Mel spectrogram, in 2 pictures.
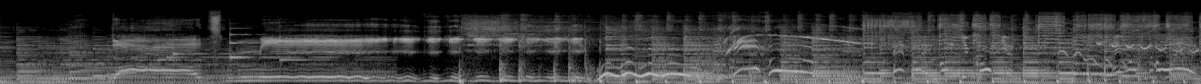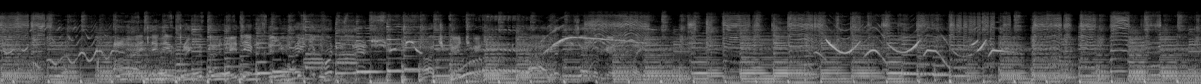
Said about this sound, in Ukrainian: використовуючи у якості музичного супроводу пилку, коров'ячі дзвоники, грибінець, глиняні свистульки, чавунці і інший сільськогосподарський реманент. Приблизно це звучало десь так.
